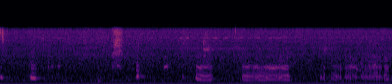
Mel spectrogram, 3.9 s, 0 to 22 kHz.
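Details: Two-week-old Alaskan Malamute puppies born November 17th in Finland, one female and three males; soft low grunting whimpers, a few short ones then longer buzzy murmurs, faint background hum.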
